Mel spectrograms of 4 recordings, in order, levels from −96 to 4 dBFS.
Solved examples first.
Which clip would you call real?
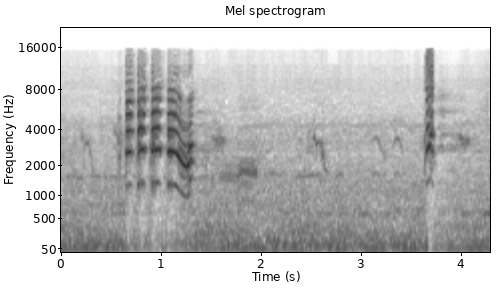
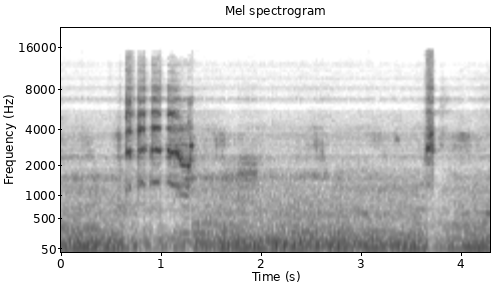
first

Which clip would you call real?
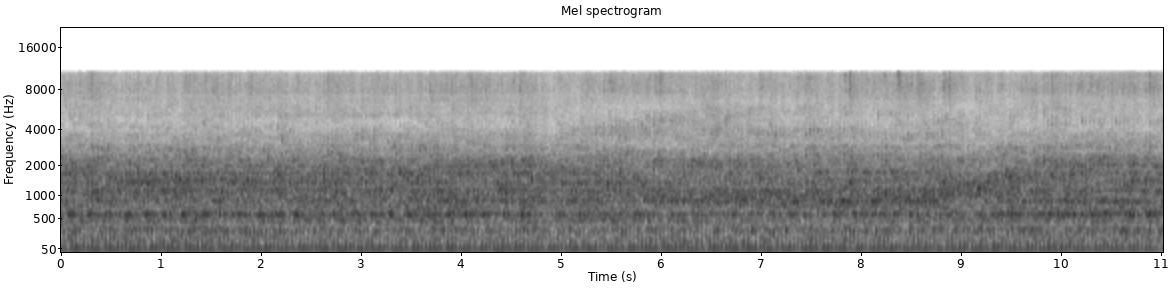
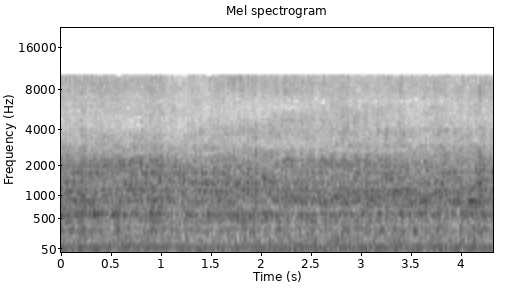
first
